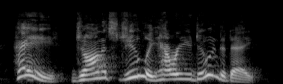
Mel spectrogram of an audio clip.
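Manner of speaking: voice with an audible smile. Showing a phone call, speaker greets John with a smiling voice. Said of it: "When I'm like, ... And you weirdly make yourself smile".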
